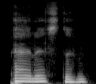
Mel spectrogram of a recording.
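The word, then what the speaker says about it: Penistone: It's pronounced peniston.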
